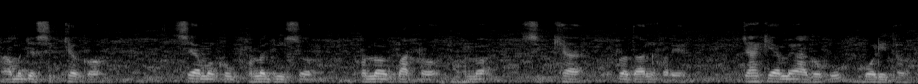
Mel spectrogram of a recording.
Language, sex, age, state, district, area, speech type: Odia, male, 18-30, Odisha, Sundergarh, urban, spontaneous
